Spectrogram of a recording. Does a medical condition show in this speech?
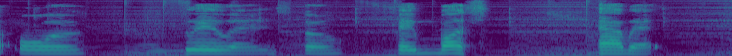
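Yes: cerebral palsy; affects voice.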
